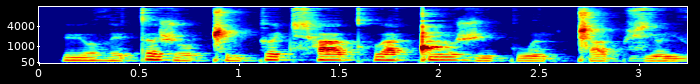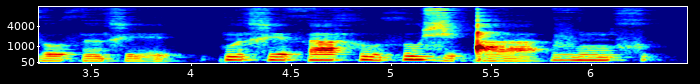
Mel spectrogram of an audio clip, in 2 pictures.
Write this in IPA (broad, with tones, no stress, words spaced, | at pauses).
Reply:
y˨ʊ̯ðɪ˨tə˦ʒo˨ ǁi˨kə˦t͡ɕʰa˦kʷʰa˦ ǃə̃˦ʊ̯ʒi˨kwə̃˨k ǁa˨kʷ ʑə̃˨jðo˨θə̃˨xɪ˨ | kʷə̃˦xɪ˦θa˦ hu˦˨θu˦ʑɪ˨ǃa˨ | vũ˦x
